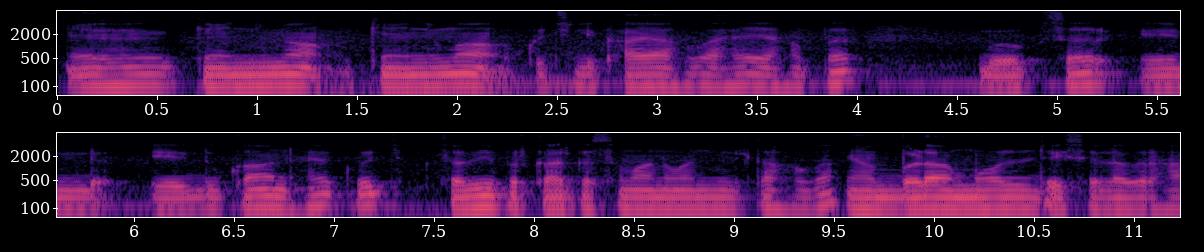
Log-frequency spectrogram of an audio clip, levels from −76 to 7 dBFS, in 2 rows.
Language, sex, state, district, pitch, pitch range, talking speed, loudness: Hindi, male, Chhattisgarh, Balrampur, 95 Hz, 95-105 Hz, 160 wpm, -35 LUFS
